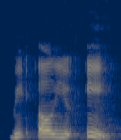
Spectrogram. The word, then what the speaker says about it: blue: But when UE comes after letter L, as in blue, blue, you say blue, not blue.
